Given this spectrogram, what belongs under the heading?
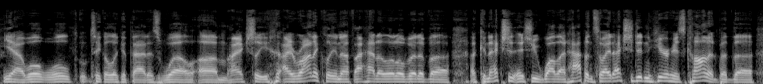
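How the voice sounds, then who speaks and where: A man's voice: mid-range voice, rapid-fire, few pauses, fairly bright tone, no echo. A man co-hosting a radio show in a light, chatty style with joking, playful patter. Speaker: radio co-host.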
